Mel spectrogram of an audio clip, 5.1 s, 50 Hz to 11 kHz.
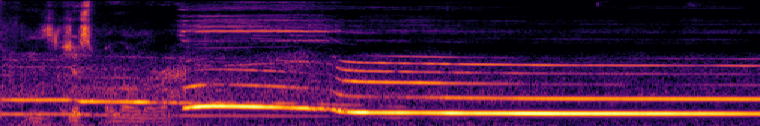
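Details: Gray wolves howl at Bay Beach Wildlife Sanctuary on 21 January 2023, one long, smooth voice sliding down and holding a steady mournful tone.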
